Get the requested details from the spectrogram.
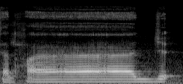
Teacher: تكون هنالك قلقله كبرى كبرى لان حرف القلقله مشدد والجيم حرف قلقله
